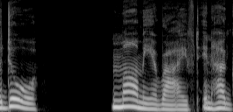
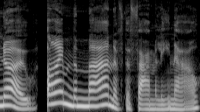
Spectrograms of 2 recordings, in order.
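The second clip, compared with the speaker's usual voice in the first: plain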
